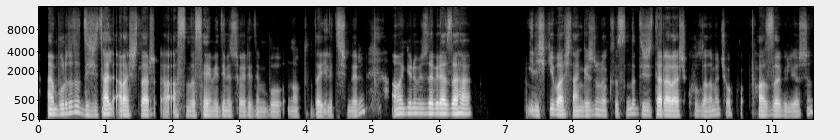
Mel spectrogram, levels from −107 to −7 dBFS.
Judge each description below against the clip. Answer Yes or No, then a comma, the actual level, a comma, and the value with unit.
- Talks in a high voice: No, low, 100 Hz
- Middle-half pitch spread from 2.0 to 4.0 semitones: No, average, 4.5 semitones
